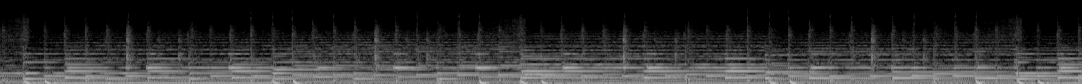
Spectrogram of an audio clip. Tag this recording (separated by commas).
Music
